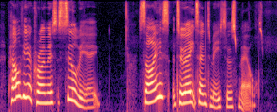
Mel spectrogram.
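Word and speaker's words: Pelvicachromis sylviae: easy the yellow crib scientific name pelvic chromis sylvie pronunciation pelvic achromis sylvia size to eight centimeters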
